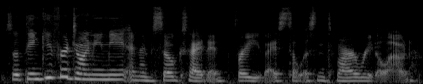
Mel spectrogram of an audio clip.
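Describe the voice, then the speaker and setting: A woman's voice: lowish voice, expressive, brisk, creaky. A woman teacher giving a children's read-aloud lesson, speaking expressively and explaining things in simple terms.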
